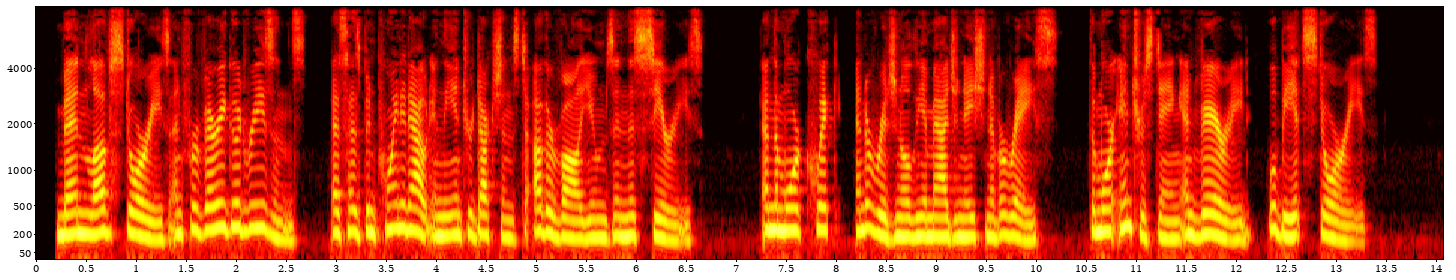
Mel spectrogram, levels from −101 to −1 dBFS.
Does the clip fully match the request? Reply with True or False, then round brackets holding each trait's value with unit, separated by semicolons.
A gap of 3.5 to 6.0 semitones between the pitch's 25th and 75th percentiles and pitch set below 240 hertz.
True (4.5 semitones; 190 Hz)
